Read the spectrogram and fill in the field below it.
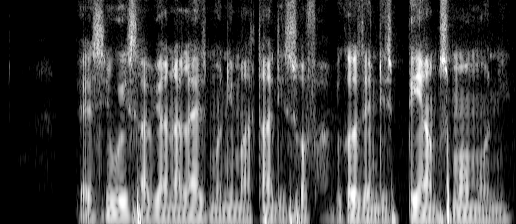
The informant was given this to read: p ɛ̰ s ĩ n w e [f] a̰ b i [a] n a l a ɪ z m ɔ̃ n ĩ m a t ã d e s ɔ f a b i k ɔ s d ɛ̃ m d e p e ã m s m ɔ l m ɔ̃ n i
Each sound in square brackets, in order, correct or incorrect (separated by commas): incorrect, correct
